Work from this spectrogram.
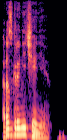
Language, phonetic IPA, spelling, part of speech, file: Russian, [rəzɡrənʲɪˈt͡ɕenʲɪje], разграничение, noun, Ru-разграничение.ogg
- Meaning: 1. delimitation, demarcation 2. differentiation, discrimination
